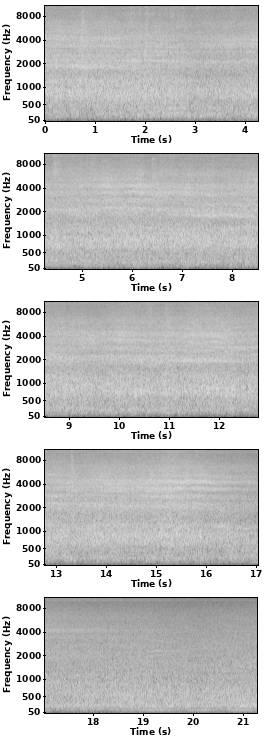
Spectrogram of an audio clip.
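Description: Long container freight train running past on the rails, a steady heavy rumble of wheels. Near the end a steady low hum joins in.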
